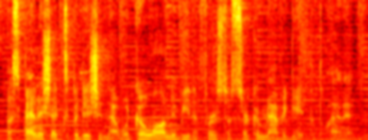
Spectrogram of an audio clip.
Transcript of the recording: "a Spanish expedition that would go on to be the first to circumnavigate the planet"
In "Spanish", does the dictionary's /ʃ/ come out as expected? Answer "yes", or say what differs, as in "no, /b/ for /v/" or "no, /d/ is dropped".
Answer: yes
